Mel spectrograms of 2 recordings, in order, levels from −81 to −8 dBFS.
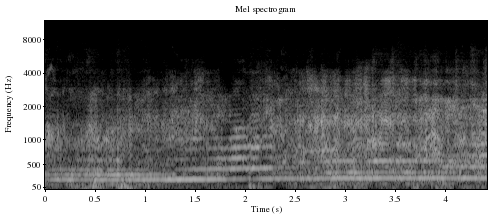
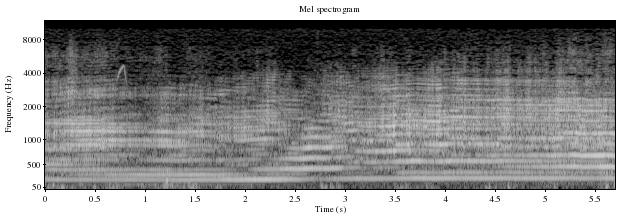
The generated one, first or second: first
